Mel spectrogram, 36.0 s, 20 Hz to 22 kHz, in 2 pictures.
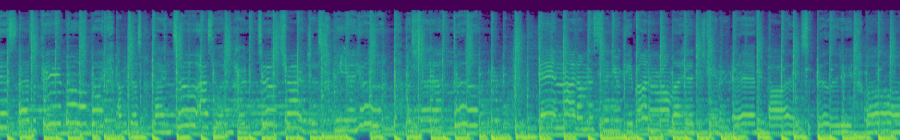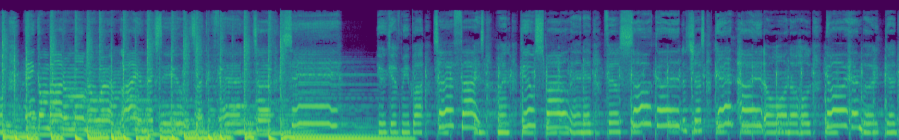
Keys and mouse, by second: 1.3 alt+click, 1.9 click, 3.0 click, 3.8 click, 4.8 click, 5.0 alt+right click, 5.3 click, 7.0 click, 7.9 shift+8, 8.6 1, 9.2 click, 11.7 alt+click, 12.9 click, 15.8 alt+click, 16.7 click, 17.7 click, 17.8 click, 18.2 click, 18.4 alt+click, 18.5 click, 18.7 alt+click, 19.0 click, 19.4 alt+click, 21.1 r, 21.3 alt+click, 21.5 click, 22.2 alt+click, 22.5 click, 23.7 click, 24.1 click, 24.7 alt+click, 25.2 click, 25.7 click, 26.1 alt+right click, 27.0 click, 27.4 click, 28.5 alt+right click, 28.6 alt+click, 29.8 alt+right click, 29.9 alt+click, 30.6 click, 31.2 click, 31.4 click, 32.7 alt+click, 32.9 alt+right click, 33.1 click, 34.2 alt+click, 34.3 alt+middle click, 34.4 click, 35.8 alt+click, 35.8 alt+middle click.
